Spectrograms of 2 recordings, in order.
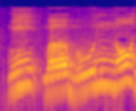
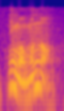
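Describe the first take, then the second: First: Drawn-out, even-toned Seoul reading of "니 뭐 묻노"; exaggerated slow Seoul intonation; Seoul accent. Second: Quick Gyeongsang "니 뭐 묻노" with falling pitch; natural Gyeongsang dialect question; Gyeongsang accent. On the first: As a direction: read it very slowly as a Seoul speaker would. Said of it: "서울 사람 이건 모르면". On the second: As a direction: ask it as a Gyeongsang local would. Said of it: "다르죠?". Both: Shown as a demonstration.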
